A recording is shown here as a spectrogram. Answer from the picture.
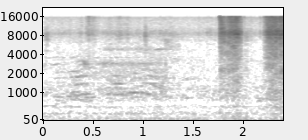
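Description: Near silence, with faint rubbing of wool yarn being drawn through crocheted fabric by a yarn needle, and a brief soft swish near the end as the strand is pulled through.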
